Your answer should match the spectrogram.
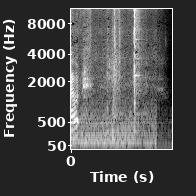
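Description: Steady outdoor background hum with a sharp click about a second and a quarter in and a fainter one before it. The sound drops off abruptly near the end.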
